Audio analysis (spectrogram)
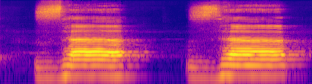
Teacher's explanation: উচ্চারণ হবে জিহ্বার আগা সামনের নিচের দুই দাঁতের আগার সঙ্গে লাগিয়ে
